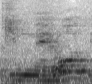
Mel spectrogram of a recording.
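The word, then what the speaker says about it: כנרת: 이걸 이제 히브리어로 정확하게 발음하면 긴네로 이렇게 되는 거죠.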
